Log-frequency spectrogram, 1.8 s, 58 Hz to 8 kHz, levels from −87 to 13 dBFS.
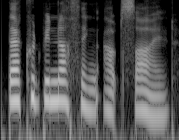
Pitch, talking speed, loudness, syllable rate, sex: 185 Hz, 165 wpm, -20 LUFS, 5.7 syllables/s, female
